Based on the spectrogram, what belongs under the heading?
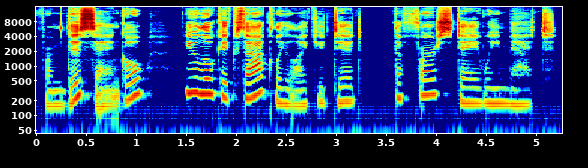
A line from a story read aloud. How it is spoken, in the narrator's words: Grouse sweetly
